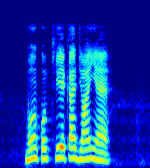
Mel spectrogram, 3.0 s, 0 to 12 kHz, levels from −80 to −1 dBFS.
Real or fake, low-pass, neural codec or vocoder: fake; 7.2 kHz; codec, 16 kHz, 0.5 kbps, FunCodec, trained on Chinese and English, 25 frames a second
